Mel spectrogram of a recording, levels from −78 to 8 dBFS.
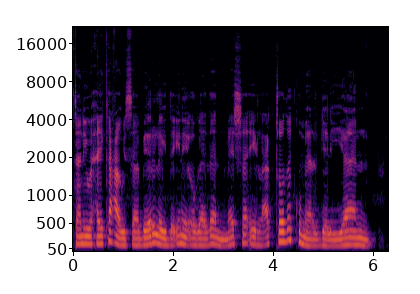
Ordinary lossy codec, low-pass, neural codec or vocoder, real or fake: none; none; none; real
